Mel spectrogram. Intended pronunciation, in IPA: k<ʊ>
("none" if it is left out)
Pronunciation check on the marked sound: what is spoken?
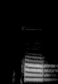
ɔ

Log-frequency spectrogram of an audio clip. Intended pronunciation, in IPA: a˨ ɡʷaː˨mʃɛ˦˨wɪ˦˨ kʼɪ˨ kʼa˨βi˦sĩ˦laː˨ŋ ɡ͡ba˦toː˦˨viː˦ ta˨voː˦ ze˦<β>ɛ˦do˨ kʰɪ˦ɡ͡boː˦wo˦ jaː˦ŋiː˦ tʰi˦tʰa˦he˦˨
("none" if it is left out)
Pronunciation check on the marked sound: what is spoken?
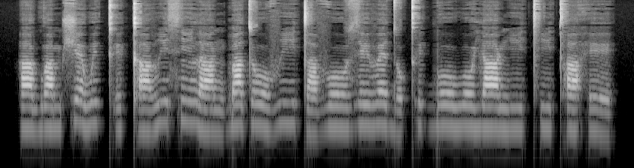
β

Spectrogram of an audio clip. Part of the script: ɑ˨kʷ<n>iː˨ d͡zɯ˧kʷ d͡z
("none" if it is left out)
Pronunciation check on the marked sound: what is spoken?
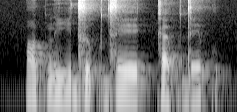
n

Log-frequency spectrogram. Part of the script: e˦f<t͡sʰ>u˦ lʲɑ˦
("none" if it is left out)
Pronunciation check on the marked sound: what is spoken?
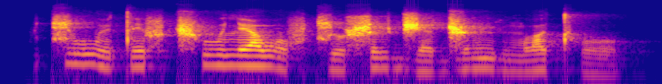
ʈ͡ʂʰ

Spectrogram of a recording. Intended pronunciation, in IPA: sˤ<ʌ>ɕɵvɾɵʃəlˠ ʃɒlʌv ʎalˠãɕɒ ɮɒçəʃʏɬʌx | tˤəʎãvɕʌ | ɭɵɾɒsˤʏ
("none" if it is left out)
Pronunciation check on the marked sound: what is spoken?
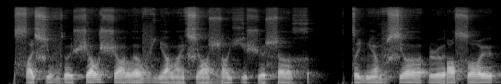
ʌ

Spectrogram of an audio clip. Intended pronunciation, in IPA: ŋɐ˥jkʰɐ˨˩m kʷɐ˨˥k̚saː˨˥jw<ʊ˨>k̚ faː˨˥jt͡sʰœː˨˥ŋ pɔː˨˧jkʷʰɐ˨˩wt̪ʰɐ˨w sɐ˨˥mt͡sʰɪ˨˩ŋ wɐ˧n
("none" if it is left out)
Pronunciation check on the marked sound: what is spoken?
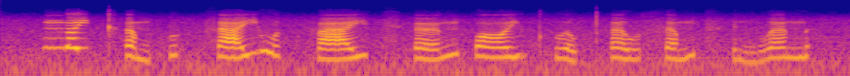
ʊ˨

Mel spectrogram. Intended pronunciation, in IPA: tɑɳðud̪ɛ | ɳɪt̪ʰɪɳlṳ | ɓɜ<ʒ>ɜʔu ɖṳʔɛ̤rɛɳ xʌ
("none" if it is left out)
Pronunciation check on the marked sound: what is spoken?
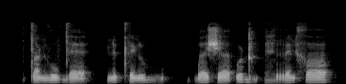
ʃ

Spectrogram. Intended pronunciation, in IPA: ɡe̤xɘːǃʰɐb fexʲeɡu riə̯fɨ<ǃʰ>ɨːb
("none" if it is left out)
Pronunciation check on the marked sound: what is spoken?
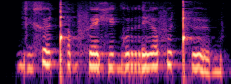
ǃʰ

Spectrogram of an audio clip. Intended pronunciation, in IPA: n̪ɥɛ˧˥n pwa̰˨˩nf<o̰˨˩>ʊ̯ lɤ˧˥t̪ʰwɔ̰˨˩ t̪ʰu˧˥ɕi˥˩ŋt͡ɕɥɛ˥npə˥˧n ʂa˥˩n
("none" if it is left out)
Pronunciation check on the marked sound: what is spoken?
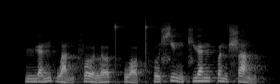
o˥˩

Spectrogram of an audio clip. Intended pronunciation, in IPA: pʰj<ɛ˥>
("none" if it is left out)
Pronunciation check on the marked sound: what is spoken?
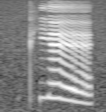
ɛ˥˩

